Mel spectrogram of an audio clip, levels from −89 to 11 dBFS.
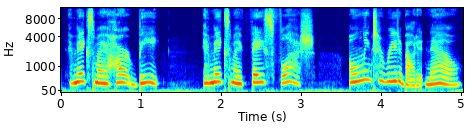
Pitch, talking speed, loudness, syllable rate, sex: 270 Hz, 190 wpm, -15 LUFS, 5.1 syllables/s, female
